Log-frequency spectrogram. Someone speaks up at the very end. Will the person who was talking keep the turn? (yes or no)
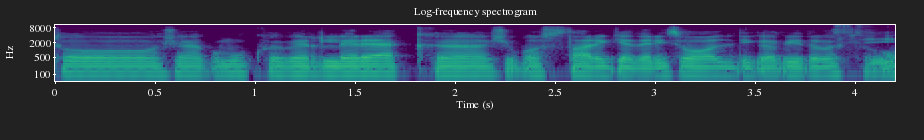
no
